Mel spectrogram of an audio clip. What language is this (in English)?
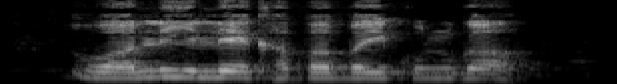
Dameli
